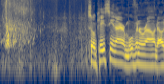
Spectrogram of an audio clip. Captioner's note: water splashes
